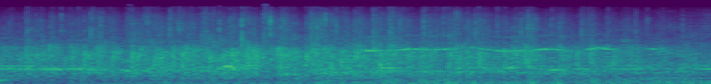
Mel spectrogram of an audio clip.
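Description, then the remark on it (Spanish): An audience applauds the guests steadily, a dense wash of many hands clapping at an even, fairly loud level throughout without pausing, with faint crowd murmur mixed in. “Bueno, pues eh, para vosotros este aplauso del público.”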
